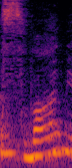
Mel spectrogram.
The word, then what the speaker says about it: с вами: Hello guys, it's a video about a pronunciation of a Russian expression «приятно с вами познакомиться». «Приятно с вами познакомиться» means nice to meet you.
